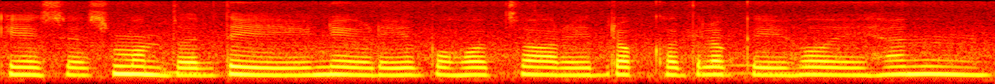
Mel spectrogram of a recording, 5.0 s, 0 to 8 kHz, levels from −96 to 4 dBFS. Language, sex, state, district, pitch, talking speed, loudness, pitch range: Punjabi, female, Punjab, Kapurthala, 225 Hz, 120 wpm, -16 LUFS, 220-235 Hz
